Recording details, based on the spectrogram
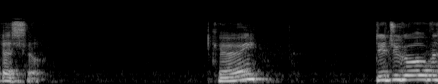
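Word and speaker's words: עשר: Notice that this is sin, eser, not esher, but eser.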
